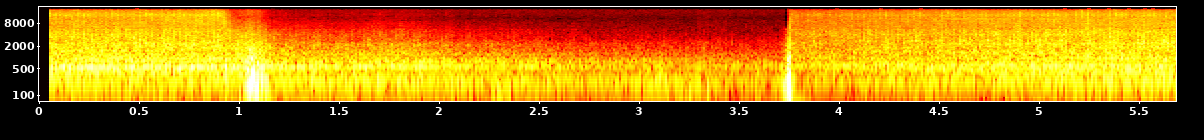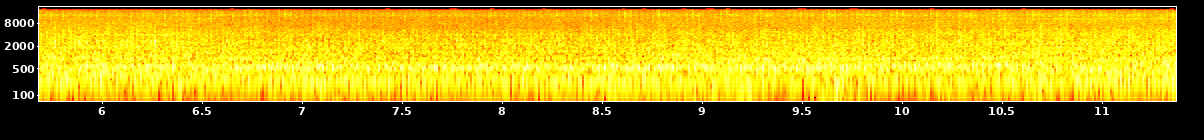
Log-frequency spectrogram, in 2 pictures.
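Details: Mitsubishi FTO idling: an odd hissy, rattly noise pulsing about three times a second from the engine bay, cause unknown.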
